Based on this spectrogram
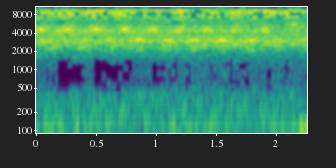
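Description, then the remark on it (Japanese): A dense chorus of cicadas at about 5:40 in the morning, in very humid air, fills the air with a loud, steady, high-pitched buzzing that never lets up, with no voices over it. “セミがめっちゃ鳴いてますよ。セミが、車が通りますしね。”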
